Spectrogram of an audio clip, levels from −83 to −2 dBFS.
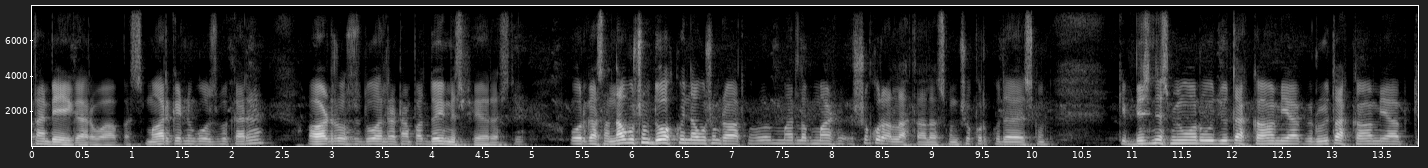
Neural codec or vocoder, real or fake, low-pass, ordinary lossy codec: none; real; none; none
